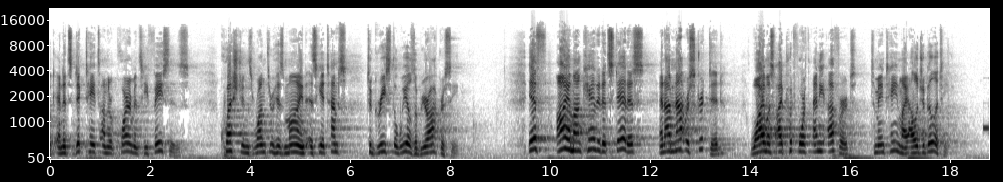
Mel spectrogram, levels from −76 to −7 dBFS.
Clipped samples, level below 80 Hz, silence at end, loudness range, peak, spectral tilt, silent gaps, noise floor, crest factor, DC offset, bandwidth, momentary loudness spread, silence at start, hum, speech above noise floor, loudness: 0.3%; -36 dBFS; 0 s; 5 LU; 0 dBFS; -4 dB/octave; none; -45 dBFS; 12 dB; under 0.1%; 15.5 kHz; 14 LU; 0 s; none; 34 dB; -12 LUFS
